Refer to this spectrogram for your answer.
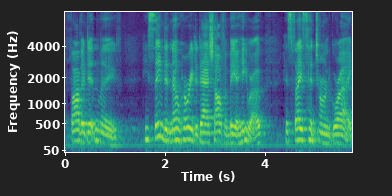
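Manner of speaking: ordinary delivery, nothing marked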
